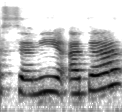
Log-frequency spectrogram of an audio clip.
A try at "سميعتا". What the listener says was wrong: The sami was too long.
